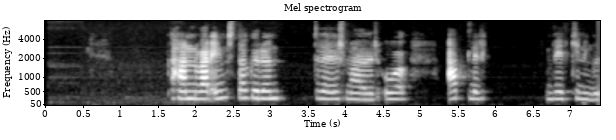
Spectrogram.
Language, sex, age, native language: Icelandic, female, 13, Icelandic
